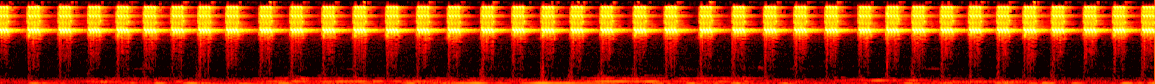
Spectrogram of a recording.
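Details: Songbird tutor recording of a jangkrik kalung or fighting cricket: a long, unbroken series of sharp, high chirps, each a quick pulsed burst, repeating about three times per second, with faint deep rumbling in the background.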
